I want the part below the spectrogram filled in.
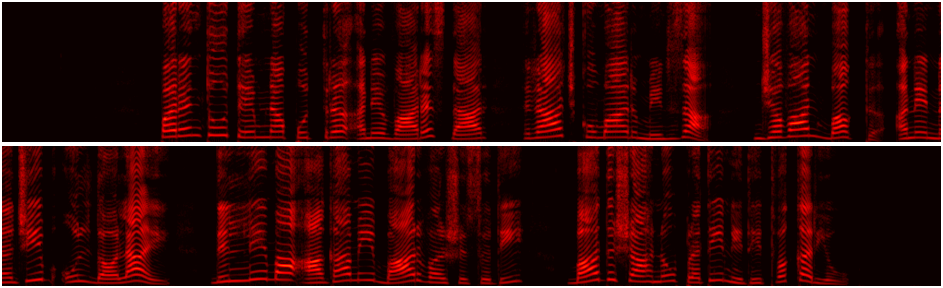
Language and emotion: Gujarati, neutral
